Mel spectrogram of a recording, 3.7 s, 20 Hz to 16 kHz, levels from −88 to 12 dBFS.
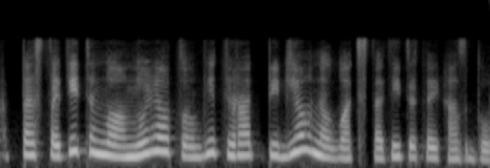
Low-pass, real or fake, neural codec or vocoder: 7.2 kHz; fake; codec, 16 kHz, 0.5 kbps, FreqCodec, larger model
